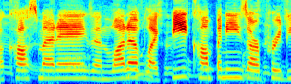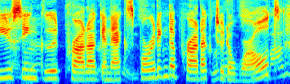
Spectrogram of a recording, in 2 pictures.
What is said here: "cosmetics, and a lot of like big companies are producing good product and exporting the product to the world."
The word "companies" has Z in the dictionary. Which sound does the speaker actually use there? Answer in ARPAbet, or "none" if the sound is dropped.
Z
